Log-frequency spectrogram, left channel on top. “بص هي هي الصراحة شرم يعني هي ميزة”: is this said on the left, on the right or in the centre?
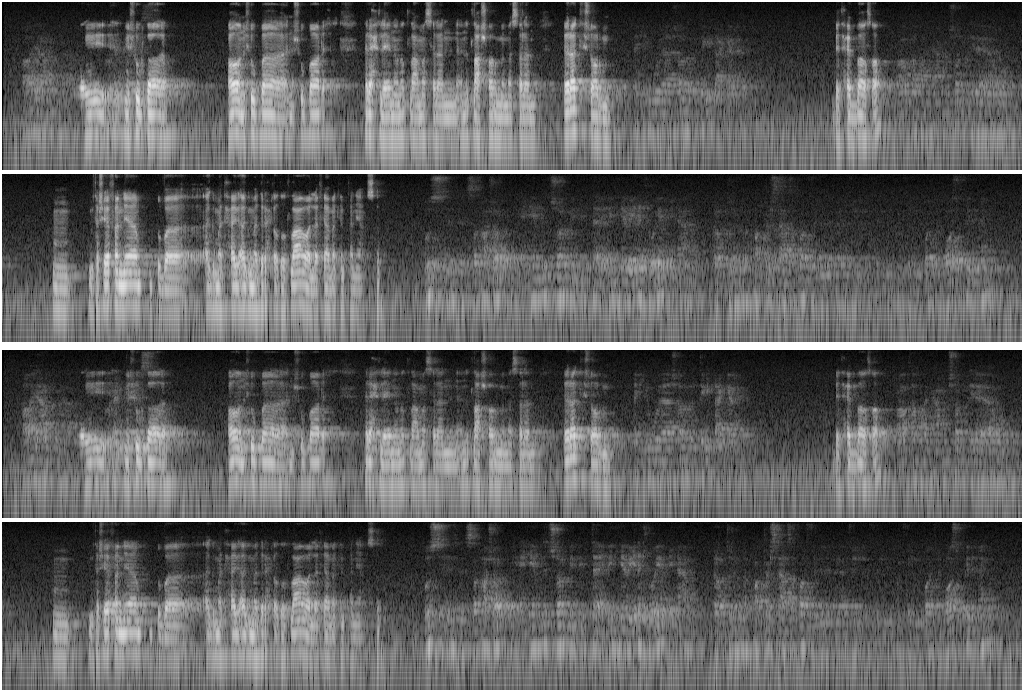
Right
